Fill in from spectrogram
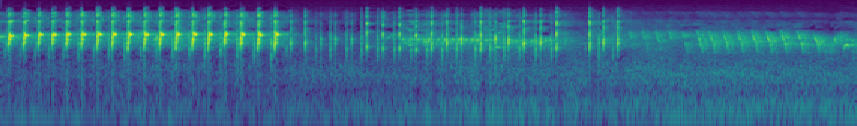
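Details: A lovebird sings in the rapid "konslet" style, a fast unbroken stream of high, shrill chattering notes.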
